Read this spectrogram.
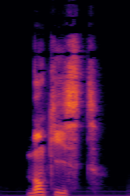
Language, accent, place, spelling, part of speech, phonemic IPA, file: French, France, Lyon, banquiste, noun, /bɑ̃.kist/, LL-Q150 (fra)-banquiste.wav
- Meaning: 1. traveling showman 2. charlatan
